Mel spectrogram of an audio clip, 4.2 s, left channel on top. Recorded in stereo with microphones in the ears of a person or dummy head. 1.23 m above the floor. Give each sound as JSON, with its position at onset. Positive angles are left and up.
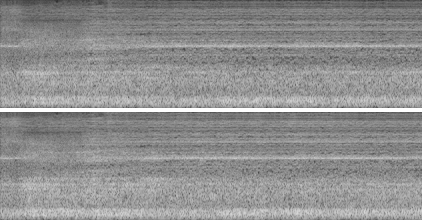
{"t": 0.0, "sound": "running water", "side_deg": -65, "distance_m": 1.8}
